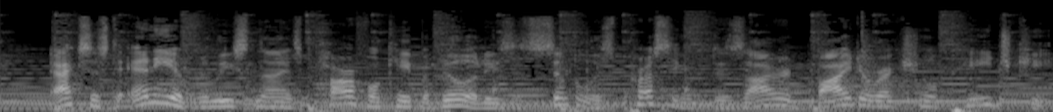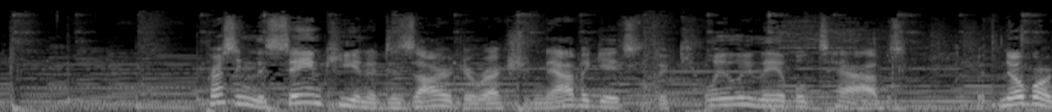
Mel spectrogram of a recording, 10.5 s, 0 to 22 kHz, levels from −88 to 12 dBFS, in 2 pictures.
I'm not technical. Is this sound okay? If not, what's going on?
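Yes, nothing here sounds wrong; it's fine.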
